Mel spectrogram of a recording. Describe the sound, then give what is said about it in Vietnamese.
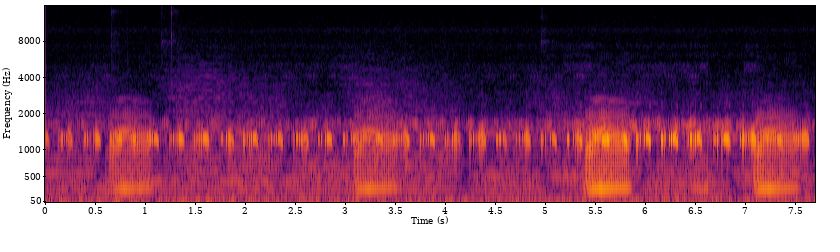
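Toads and frogs croaking at night: repeated bursts of raspy, rattling calls every couple of seconds over a steady high-pitched chorus that runs throughout. “Ở ngoài kia tiếng cóc nhái cứ rên rỉ đến buốt lòng.”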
